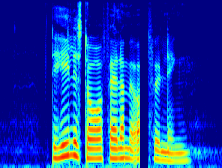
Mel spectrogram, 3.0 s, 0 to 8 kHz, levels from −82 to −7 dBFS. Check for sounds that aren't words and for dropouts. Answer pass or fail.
fail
